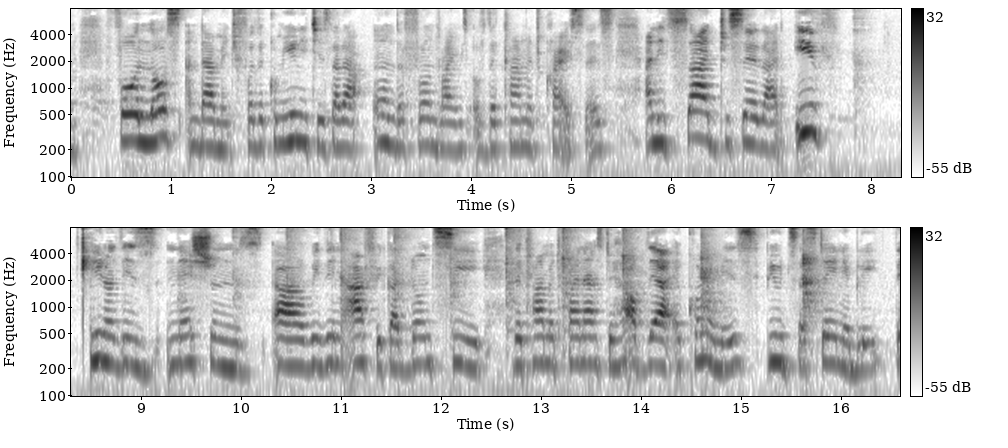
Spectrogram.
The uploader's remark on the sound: There is also a bit of background noise that could be cleaned out during post production.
